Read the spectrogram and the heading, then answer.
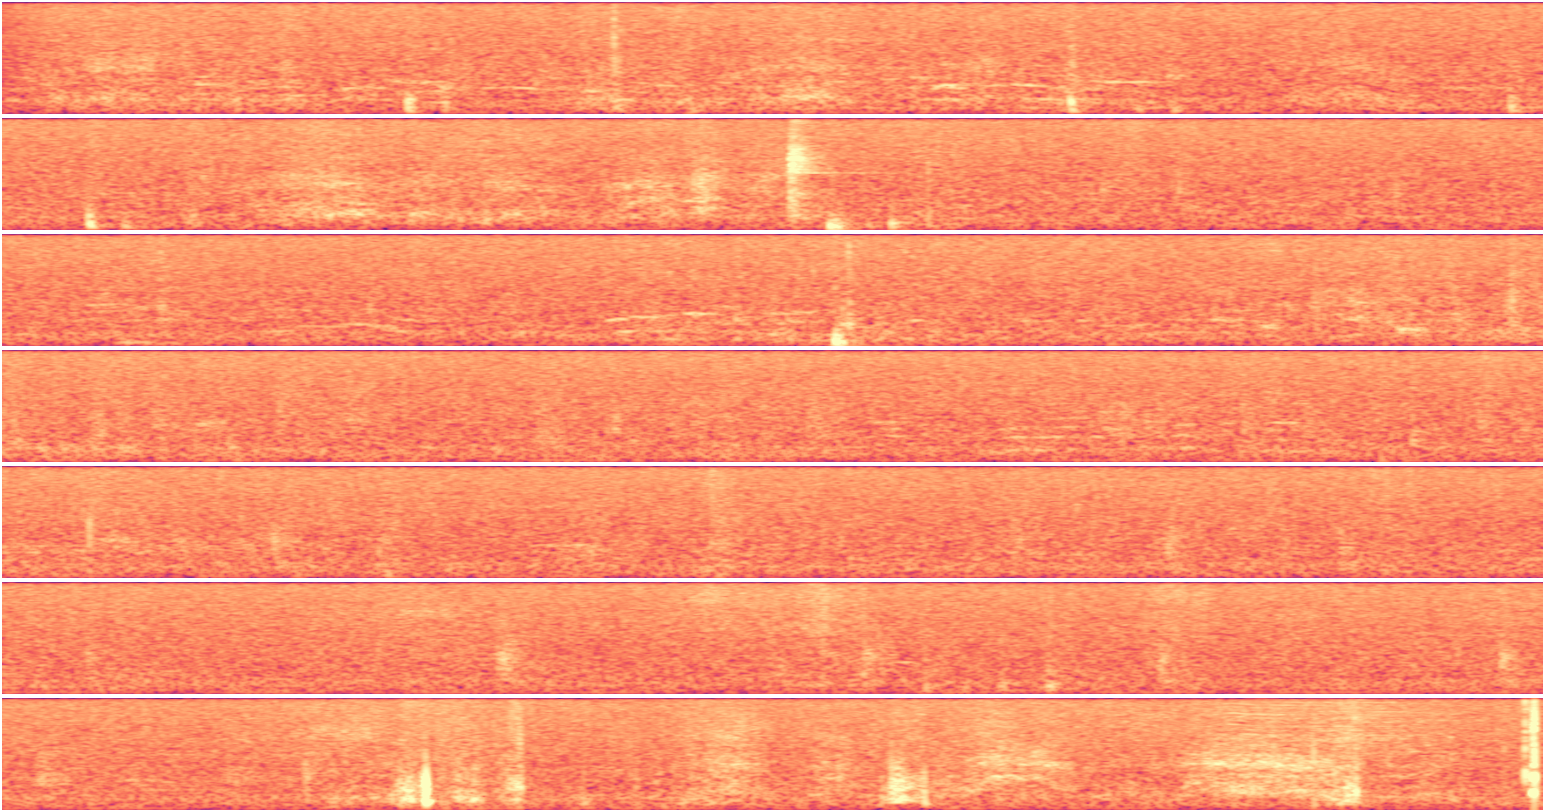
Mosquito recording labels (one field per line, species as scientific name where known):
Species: no mosquito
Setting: insect culture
